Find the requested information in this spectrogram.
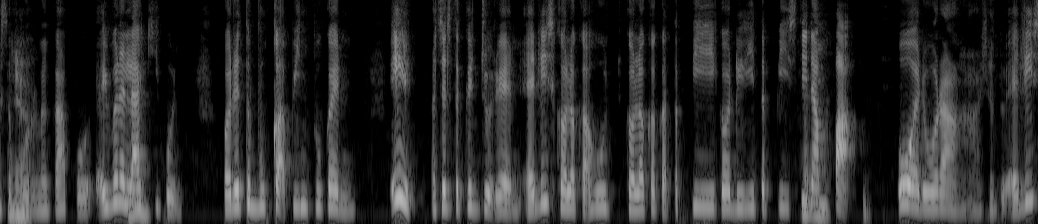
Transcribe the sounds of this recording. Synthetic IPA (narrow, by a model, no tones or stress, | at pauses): səpurnəkahpuibəlalakipʊn | kaadat̪əbukaʔpint̪ukan | ehat͡ʃadat̪əkəd͡ʒʊt̪̚kanɛt̪̚liskalakaʔɦukalakakaʔt̪əpikaladiɾit̪əpisə̥t̪iənãmpaʔ | oadaoɾaŋat͡ʃaŋt̪uɛt̪̚lis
